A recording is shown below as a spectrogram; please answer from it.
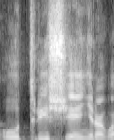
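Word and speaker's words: Autrichienne: 특별히이 오스트리아 사람이라는 말이 아 오트리시엔이라고 하는데 그 뒤에 나오는 이슈엔라고 하는 말이 프랑스에 프랑스어에서는 욕하고 발음이 같습니다. 욕으로 쓰는 어떤 동물에 대한 발음하고 같아요.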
